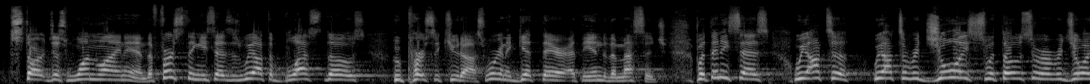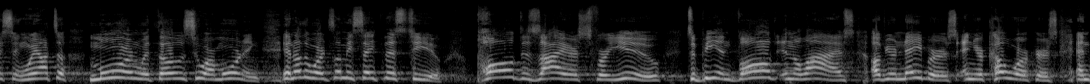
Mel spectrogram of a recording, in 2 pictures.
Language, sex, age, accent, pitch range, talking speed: English, male, 40-59, American, 225-280 Hz, 225 wpm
